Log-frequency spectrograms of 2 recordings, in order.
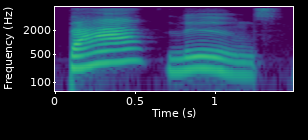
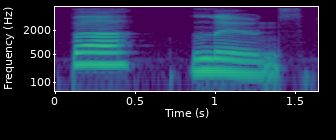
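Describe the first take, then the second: First: The first vowel is a short 'a' sound. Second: The first vowel is a weak 'uh' sound. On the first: The speaker calls it wrong. "That doesn't sound quite right" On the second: The speaker calls it right. "the vowel A is making an uh sound"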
